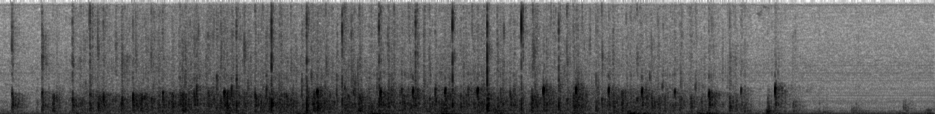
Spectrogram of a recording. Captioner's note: applause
